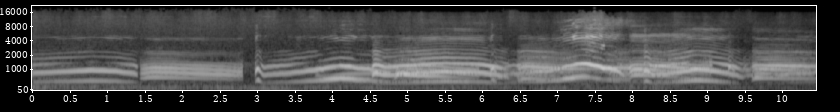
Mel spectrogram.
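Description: Wedge-tailed shearwaters, courting pairs of dark, gull-sized seabirds, moan in long, wavering courtship calls, several overlapping voices rising and falling like wailing infants, loud and continuous for the whole stretch with no talking.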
